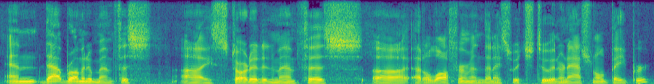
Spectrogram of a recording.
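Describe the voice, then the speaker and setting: Gravelly low-voiced man from Venezuela. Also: fairly even intonation, normal speed. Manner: hesitant, restarts often, friendly. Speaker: podcast guest. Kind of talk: conversational interview answers.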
